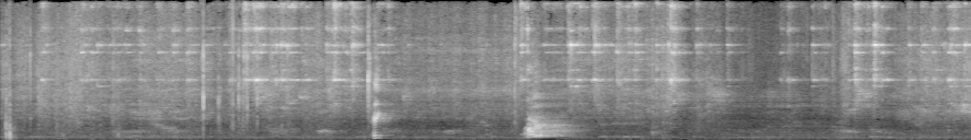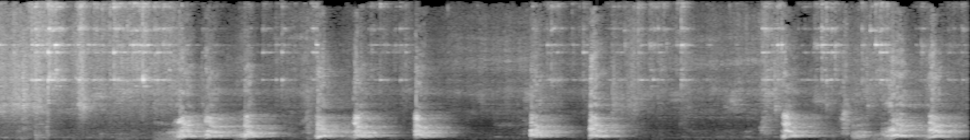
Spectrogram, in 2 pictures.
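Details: Young Pit Bull named Kenya reacting to a wind-up bug, giving sharp barks in irregular bursts, mostly in the second half, with quieter stretches, rustling and some speech earlier on.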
